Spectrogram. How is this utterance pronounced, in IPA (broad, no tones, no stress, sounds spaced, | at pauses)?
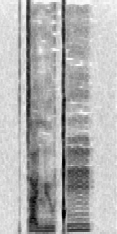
t a lʲ u ǃ iː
